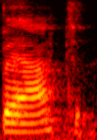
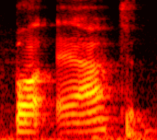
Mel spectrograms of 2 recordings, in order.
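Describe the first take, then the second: First: The B runs straight into the vowel. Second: An extra vowel follows the B sound. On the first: The speaker calls it right. "we say bat" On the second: The speaker calls it wrong. "we don't say ba-at"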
